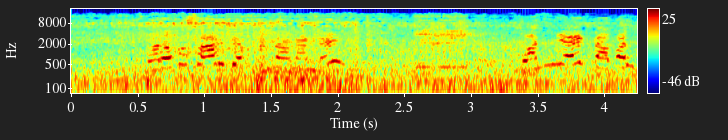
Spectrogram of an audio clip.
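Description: A woman speaking in short phrases with a pause in the middle, over a steady low rumble of street traffic.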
